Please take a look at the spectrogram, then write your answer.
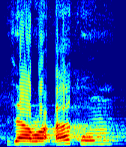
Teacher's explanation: ذال کو نرمی سے پڑھا جائے گا اور را کو پر کیا جائے گا۔ یہاں پر دھیان رہے کہ کوئی بھی حرکت لمبی نہ ہو۔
